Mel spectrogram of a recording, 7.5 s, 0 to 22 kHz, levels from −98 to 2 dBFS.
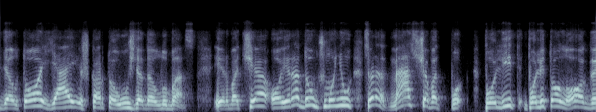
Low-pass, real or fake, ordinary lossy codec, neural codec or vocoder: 7.2 kHz; real; Opus, 16 kbps; none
